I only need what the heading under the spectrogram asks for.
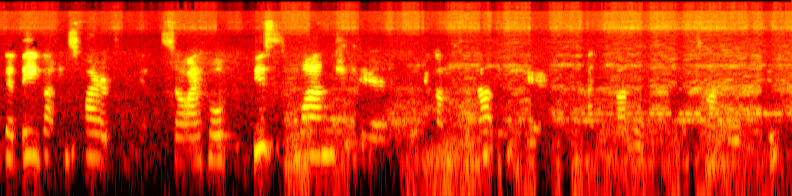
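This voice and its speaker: A young woman with an Indonesian accent, a pageant contestant giving earnest, halting answers in an interview. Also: fairly high pitch, fairly even intonation, noisy background. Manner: earnest, halting non-native English.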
